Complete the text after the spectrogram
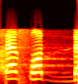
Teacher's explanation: تصد میں آگے یا ہے, یہ یا نہیں پڑھی جائے گی. ٹھیک ہے, بعض حروف ایسے ہیں جو لکھے جاتے ہیں پڑھے نہیں جاتے لہذا یہ یا نہیں پڑھیں گے.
